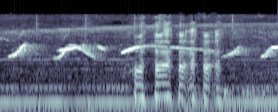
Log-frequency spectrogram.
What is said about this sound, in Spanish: Que sí, por acá, por favor, un silbido acá en producción, por favor.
